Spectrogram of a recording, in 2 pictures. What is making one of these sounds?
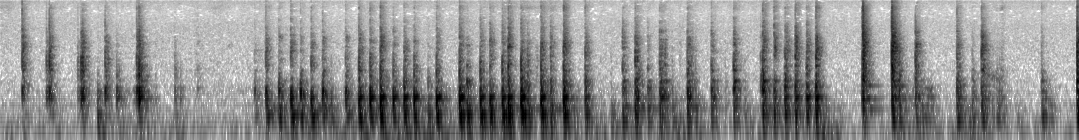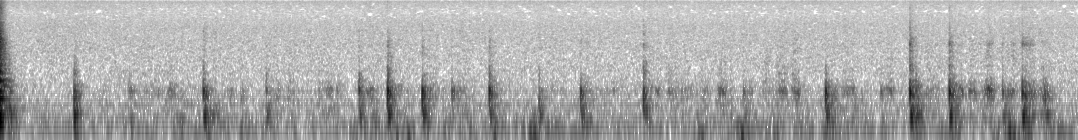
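Fingernails tap and scratch on a tin box close up.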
